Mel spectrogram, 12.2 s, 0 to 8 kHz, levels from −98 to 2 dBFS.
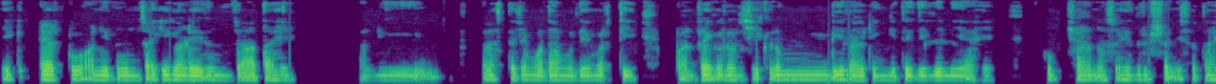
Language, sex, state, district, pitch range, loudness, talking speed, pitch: Marathi, male, Maharashtra, Nagpur, 105-115 Hz, -25 LUFS, 140 wpm, 110 Hz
